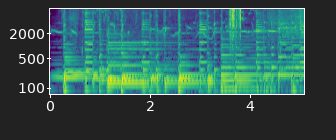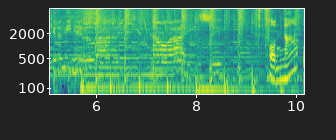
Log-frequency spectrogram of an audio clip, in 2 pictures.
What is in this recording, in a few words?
SPOT WEB DE; BALADE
